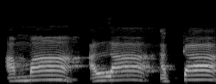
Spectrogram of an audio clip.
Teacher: దూరంగా ఉండే వాళ్ళని సంబోధించి పిలిచేటప్పుడు ఆ స్వరం అంతా ఉంటే ఒకే శృతిలో ఉంటుంది. దాంట్లో ఉదాత్త స్వరం, అనుదాత్త స్వరం ఉండవట. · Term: ఏకశృతి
